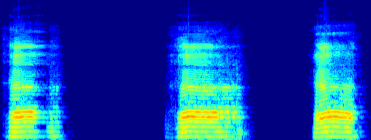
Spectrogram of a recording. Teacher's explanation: H keluar ketika dua pita suara sedikit mengembang.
